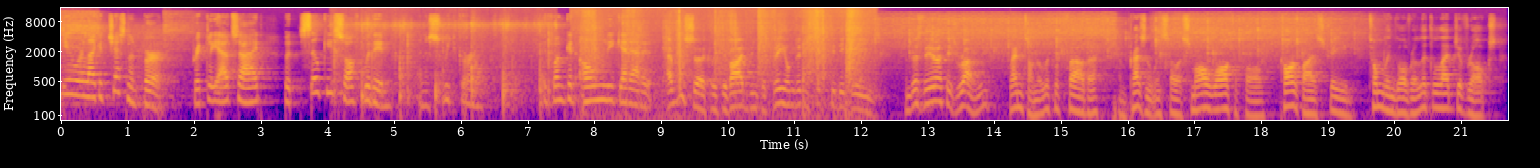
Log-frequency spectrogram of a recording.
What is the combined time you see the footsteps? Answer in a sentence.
You can hear the footsteps for 8 seconds altogether.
